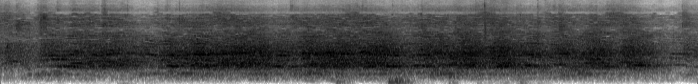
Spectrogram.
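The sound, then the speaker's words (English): A big crowd cheers and shouts at a political event, a loud, sustained roar of many voices blending together with small swells and no pauses. “Thank you very much. This is a big crowd of people.”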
